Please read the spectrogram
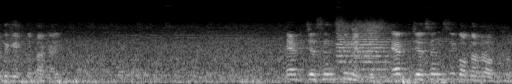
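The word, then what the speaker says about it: adjacency: এটাকে বলে দেখেন বইয়ে লেখা আছে এডজাসেন্সি ম্যাট্রিক্স। এটাকে কেউ ইংরেজি উচ্চারণ এডজাকেন্সি।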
